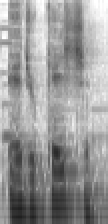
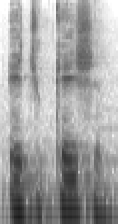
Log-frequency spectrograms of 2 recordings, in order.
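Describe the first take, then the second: First: The 'du' is said as a 'joo' sound. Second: The 'du' is said as a 'joo' sound.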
